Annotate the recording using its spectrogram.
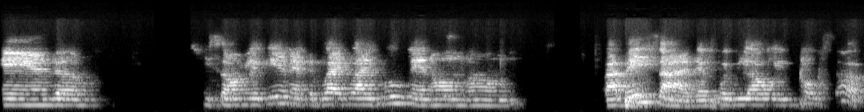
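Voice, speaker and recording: A woman talks at a fairly slow pace in a medium pitch. She has an unremarkable speaking voice and fairly even intonation. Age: 50s. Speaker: activist giving testimony. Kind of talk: testimony. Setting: hearing room with audience.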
